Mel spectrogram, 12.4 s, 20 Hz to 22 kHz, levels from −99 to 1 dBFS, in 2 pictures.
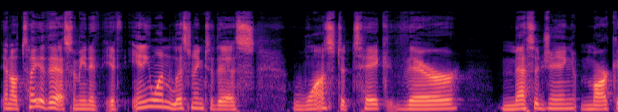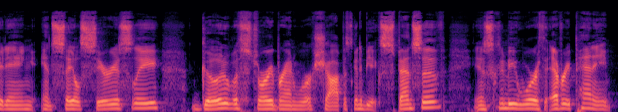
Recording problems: uneven, jittery; strongly; from 1.5 to 11 s

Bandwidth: 14.5 kHz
